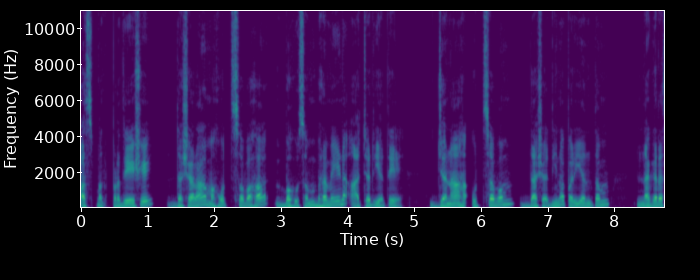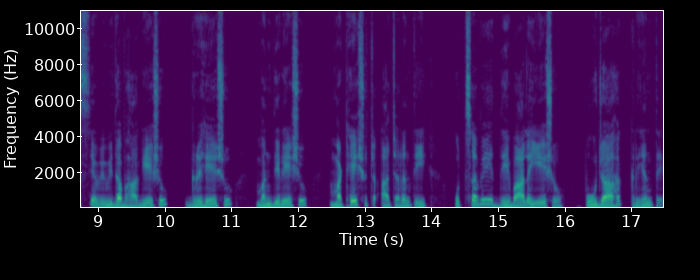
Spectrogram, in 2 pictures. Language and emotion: Sanskrit, neutral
